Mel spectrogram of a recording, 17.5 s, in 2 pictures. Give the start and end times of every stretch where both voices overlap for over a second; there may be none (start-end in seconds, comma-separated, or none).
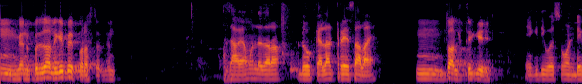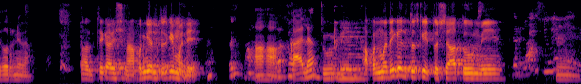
none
